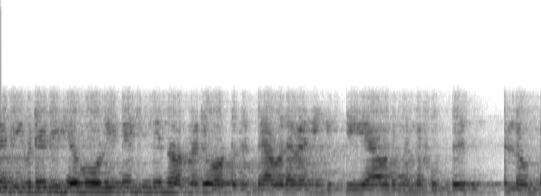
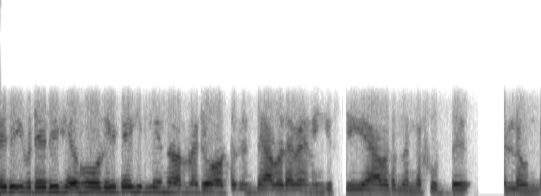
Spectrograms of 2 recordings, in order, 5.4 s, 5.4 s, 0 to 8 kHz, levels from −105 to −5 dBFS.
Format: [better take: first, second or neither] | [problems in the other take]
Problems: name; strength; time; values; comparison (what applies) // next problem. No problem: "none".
second | room echo; dies away in 1.8 s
